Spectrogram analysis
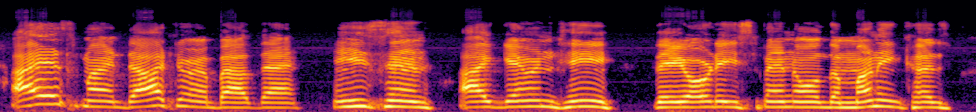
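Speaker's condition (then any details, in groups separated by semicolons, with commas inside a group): ALS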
